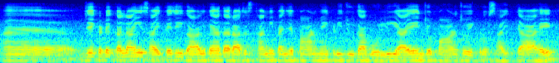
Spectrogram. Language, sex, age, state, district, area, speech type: Sindhi, male, 18-30, Rajasthan, Ajmer, urban, spontaneous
